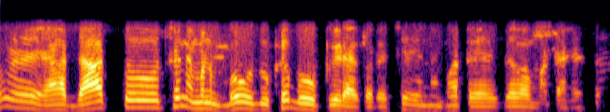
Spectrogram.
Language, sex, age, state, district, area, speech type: Gujarati, male, 30-45, Gujarat, Morbi, rural, conversation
